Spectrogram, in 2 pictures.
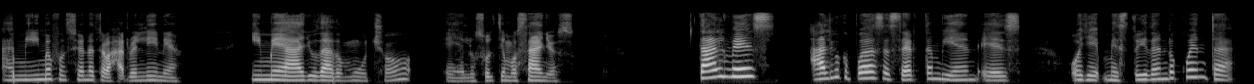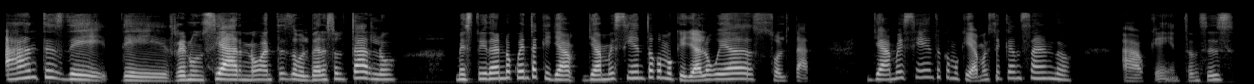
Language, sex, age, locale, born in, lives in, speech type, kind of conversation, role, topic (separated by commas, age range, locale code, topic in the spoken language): Spanish, female, 45-49, es-MX, Mexico, Mexico, conversation, advice, advisor, ¿Cómo puedo evitar abandonar mis hábitos cuando me siento agotado o estresado?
